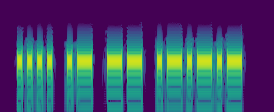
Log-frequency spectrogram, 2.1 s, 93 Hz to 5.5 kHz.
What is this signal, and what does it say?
Morse code, heard as a keyed tone, about 32 wpm, 600 Hz. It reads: HAM.
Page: Ferie 32 wpm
